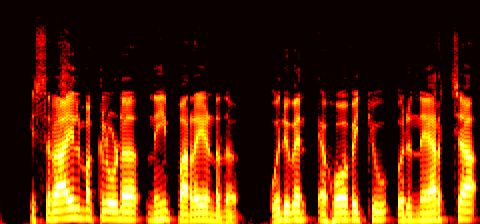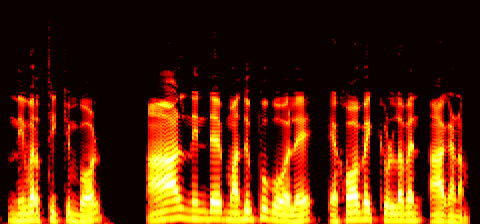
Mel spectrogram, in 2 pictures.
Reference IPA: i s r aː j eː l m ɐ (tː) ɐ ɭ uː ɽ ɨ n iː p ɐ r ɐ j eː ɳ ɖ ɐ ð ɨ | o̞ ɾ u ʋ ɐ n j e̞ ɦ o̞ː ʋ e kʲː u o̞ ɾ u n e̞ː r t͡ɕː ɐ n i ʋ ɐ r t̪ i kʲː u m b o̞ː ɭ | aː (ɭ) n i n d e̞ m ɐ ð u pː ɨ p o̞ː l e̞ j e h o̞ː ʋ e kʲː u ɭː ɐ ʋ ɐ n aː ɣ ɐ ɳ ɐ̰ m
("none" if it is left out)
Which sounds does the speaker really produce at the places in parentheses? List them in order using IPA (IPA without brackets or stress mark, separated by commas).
kː, ɭ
